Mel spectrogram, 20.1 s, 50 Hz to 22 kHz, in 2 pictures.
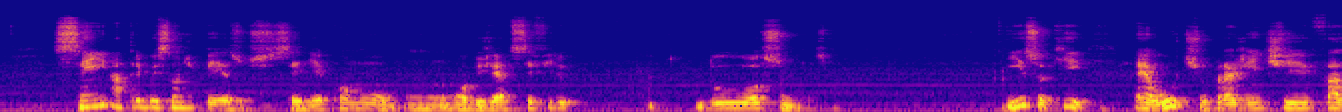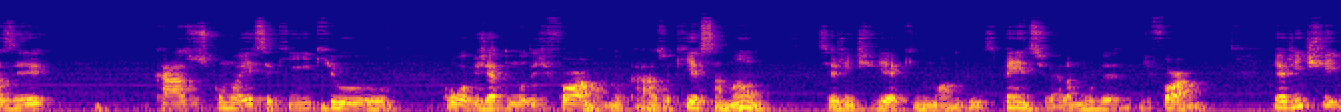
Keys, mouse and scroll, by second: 0.0-0.8 ctrl+middle drag, 5.0-6.0 ctrl+middle drag, 7.6-8.4 ctrl+middle drag, 10.9-11.5 shift+middle drag, 12.6-13.1 shift+middle drag, 14.0 click, 15.9 click, 17.0 click, 17.9-20.1 drag.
